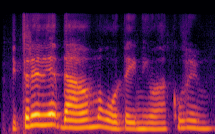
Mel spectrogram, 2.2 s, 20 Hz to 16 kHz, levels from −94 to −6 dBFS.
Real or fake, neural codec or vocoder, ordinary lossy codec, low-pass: fake; codec, 16 kHz in and 24 kHz out, 0.8 kbps, FocalCodec, streaming, 65536 codes; none; 10.8 kHz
